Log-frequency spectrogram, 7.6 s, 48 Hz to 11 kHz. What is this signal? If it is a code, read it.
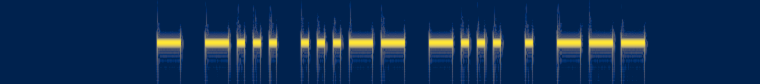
Morse code, heard as a keyed tone, about 15 wpm, 700 Hz. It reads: TB3BEO
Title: DXCC-100 Call Signs - 6 Characters - Repeated 2x - 15wpm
